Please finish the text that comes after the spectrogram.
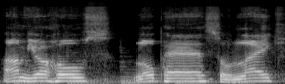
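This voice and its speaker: A man hosting an interview podcast, reading sponsor spots and introducing his guest in a deliberate, emphatic announcer style. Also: fairly high pitch, steady tone, faint music behind. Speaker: podcast host.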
